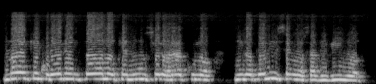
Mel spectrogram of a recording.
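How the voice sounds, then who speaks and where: A man teacher voicing Oedipus as a proud, anguished young king, commanding and shouting orders. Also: very high voice, little pitch movement, quick pace, low-quality recording. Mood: assured.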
